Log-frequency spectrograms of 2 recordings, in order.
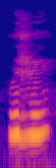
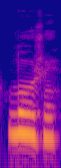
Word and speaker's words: лжи: Лжи, yalanlar. Ложи değil de лжи oluyor. Çünkü işte eğer sözde bir heca varsa o zaman hemen o ünlü harf düşüyor. Sonra olduğu gibi de telaffuz ediliyor.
